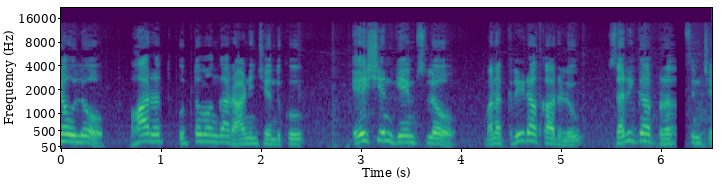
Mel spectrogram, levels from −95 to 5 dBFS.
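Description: A speech recording with two faults. The first is noise suppressor artifacts, present throughout. Room noise sits about 19 dB below the speech. The suppressor pulls it down by about 18 dB wherever it judges the noise to be steady, working frame by frame. So the background drops away in the gaps and swells back under the talking. The second fault is AAC frame loss with concealment, from 6.11 to 6.29 s, near the very end. About 140 ms of audio goes missing, which fits a run of roughly 14 lost frames. The decoder patches the gap by reusing the last good spectrum. That gives a smeared, noisy or phasey stretch in place of clean sound. The slight roughness under the speech is likely from the low-delay AAC coding at 64 kbps.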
